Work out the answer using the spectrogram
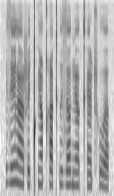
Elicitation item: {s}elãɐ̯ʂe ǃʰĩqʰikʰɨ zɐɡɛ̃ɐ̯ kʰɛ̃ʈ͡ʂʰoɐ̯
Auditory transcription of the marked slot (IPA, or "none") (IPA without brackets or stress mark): z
